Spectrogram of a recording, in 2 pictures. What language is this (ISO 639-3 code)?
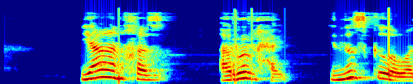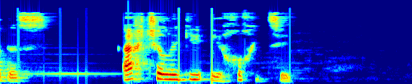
abk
